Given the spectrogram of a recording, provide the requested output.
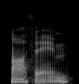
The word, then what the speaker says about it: athame: More emphasis on the first syllable. Athame. Athame?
